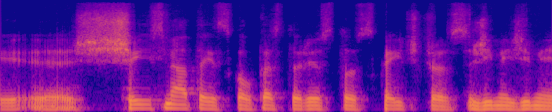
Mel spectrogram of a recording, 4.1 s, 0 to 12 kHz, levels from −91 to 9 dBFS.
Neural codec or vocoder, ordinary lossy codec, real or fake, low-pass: none; AAC, 48 kbps; real; 10.8 kHz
